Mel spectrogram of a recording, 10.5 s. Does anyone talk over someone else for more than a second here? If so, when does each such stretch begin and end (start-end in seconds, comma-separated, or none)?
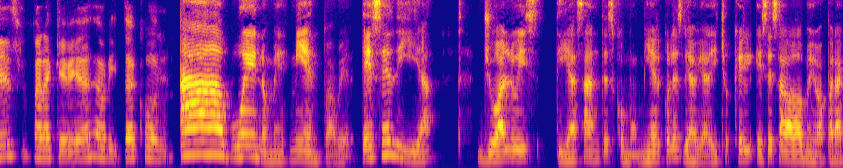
none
